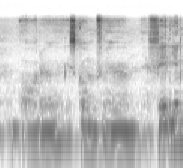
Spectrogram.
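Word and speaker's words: Ferien: और फेरियन इसको हम ए को हमने प्रोनाउंस किया, यहाँ पर ये वाला ए है एफ़ के बाद, उसकी भी प्रोनाउंसिएशन आप हमने वाज़े रखनी है फेरियन, ठीक है, फेरियन।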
